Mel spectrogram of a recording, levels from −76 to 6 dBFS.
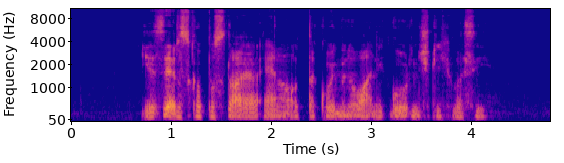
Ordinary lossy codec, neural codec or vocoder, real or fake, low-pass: none; vocoder, 22.05 kHz, 80 mel bands, HiFi-GAN; fake; none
